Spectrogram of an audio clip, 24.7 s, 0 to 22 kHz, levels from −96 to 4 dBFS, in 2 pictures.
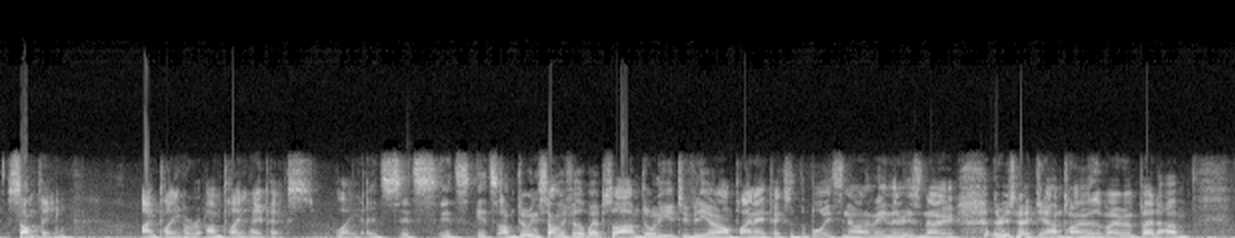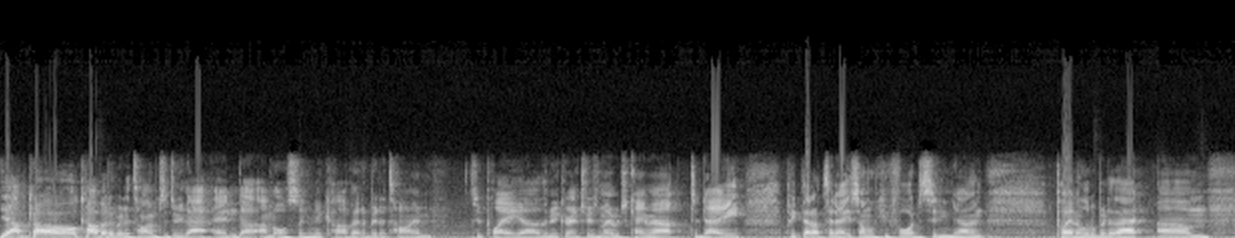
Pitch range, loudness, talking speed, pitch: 115-130 Hz, -18 LUFS, 245 wpm, 120 Hz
